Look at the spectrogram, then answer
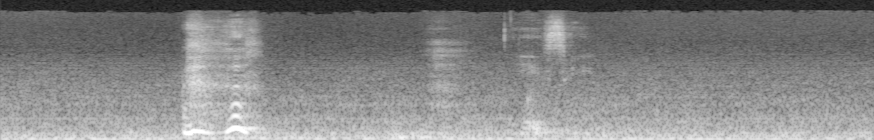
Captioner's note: Karen chuckles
